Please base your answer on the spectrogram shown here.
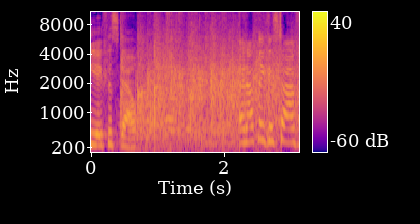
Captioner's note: audience applauding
